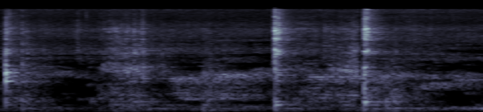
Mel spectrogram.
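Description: Steel spoon scraping and knocking against a metal pot while stirring masala paste frying in oil, with a light sizzle. Three sharp clinks of the spoon on the pot: one at the start and two close together near the end.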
